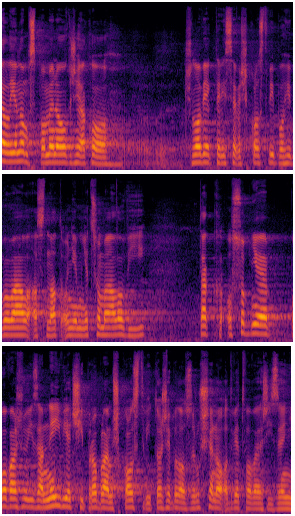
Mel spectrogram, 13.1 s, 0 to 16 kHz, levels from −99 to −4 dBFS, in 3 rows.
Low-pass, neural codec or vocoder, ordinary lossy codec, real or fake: 14.4 kHz; none; MP3, 96 kbps; real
